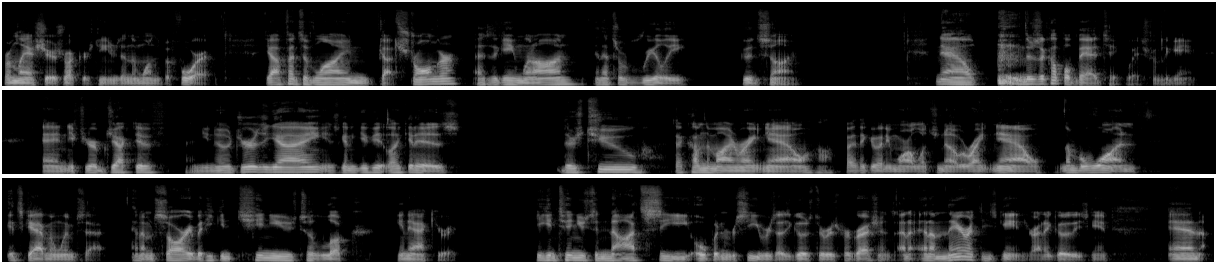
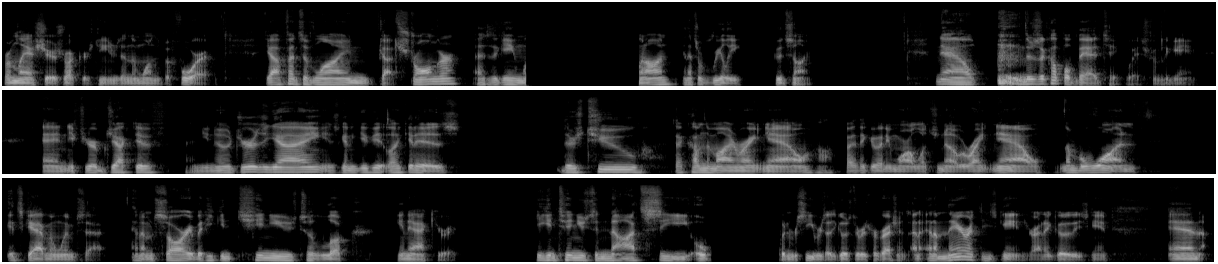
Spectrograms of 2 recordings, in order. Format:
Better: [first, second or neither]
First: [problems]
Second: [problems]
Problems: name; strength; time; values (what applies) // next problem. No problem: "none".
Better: first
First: none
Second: audio freezing; at 5 s for 1 s and at 31 s for 0.5 s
